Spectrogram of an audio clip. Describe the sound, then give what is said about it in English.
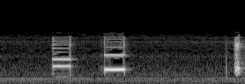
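Two steady DTMF keypad tones, 7 and 3, keyed to close a ham radio repeater link, each about a quarter second with a short gap between, followed by a brief higher blip, all over a faint low hum with no talking. “Now, that time I used 7-3, which is the ham radio thing for saying goodbye over Morse.”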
